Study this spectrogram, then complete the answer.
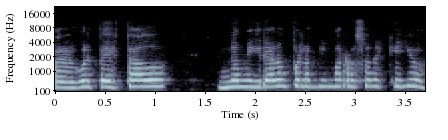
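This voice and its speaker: A woman's high-pitched voice with a dark, mellow tone comes through over a quiet background. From Chilean Patagonia (Coyhaique). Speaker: writer. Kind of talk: interview. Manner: hesitant, many repetitions and fillers.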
